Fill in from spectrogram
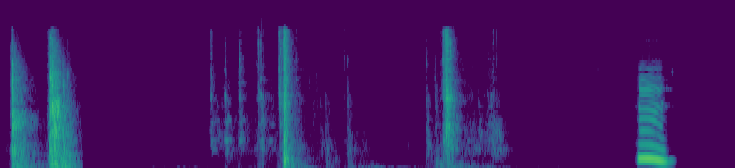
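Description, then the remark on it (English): A door being locked: a few sharp, loud clacks with faint rattling and jiggling between them, then a short, high, tonal squeak at the end. “Well, if I hadn't locked the door, you would try to avoid me again.”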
